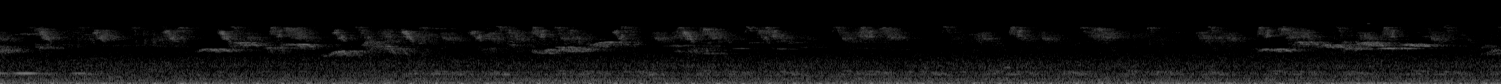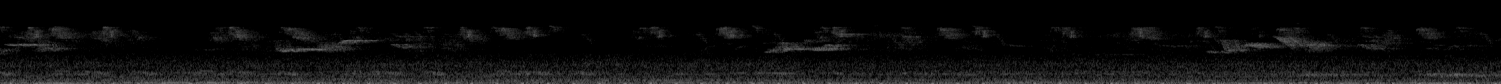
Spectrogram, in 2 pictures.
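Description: Birds chirping: a short high chirp repeated about twice a second, with other scattered bird calls, over a low background hum of outdoor ambience.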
